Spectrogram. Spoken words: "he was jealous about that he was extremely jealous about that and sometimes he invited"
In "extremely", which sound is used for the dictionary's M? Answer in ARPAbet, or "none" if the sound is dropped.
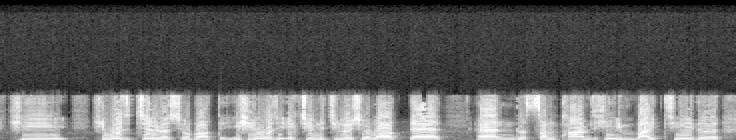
none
